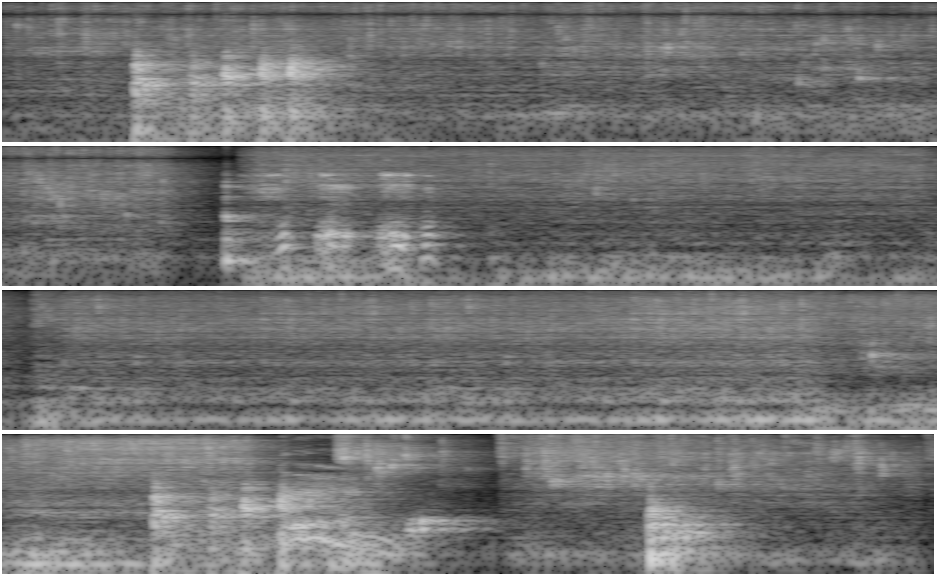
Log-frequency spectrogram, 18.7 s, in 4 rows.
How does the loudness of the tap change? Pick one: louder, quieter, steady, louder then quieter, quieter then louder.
louder.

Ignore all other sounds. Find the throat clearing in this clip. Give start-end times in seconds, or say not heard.
5.8-6.9, 15.4-16.1.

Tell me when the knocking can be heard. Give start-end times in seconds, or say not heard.
0.7-1.6, 14.8-15.6.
